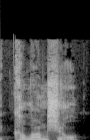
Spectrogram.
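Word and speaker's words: Columcille: megalith and so I guess to start by colal while that is certainly how it's pronounced it's basically a a a portmanto of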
